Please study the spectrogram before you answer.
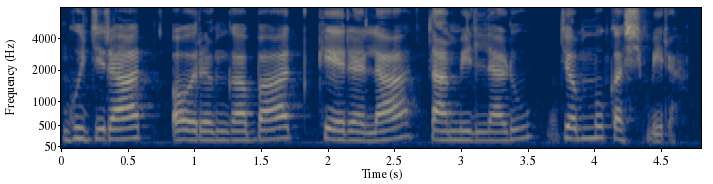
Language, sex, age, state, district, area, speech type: Goan Konkani, female, 45-60, Goa, Tiswadi, rural, spontaneous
